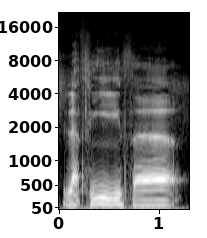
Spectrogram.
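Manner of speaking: لفیفا said very slowly with a long final alif; teacher modelling لفیفا slowly; drawn-out lafifa. Shown as a demonstration. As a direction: hold the last alif of لفیفا. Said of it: "مشخص بشه اینجا الف هستش".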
